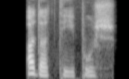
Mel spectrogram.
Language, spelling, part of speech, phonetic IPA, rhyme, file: Hungarian, adattípus, noun, [ˈɒdɒtːiːpuʃ], -uʃ, Hu-adattípus.ogg
- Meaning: data type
